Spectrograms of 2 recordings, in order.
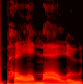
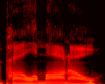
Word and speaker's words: Polamalu: yeah all the time like he calls Troy Polamalu Troy polamano to this day that's funny he calls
